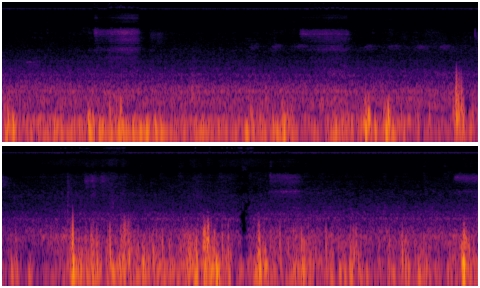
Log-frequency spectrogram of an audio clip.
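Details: Golden retriever (Canis lupus familiaris), snoring.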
